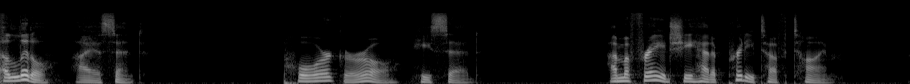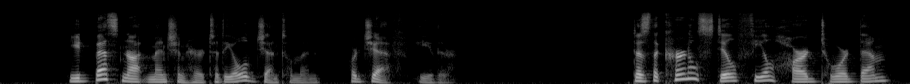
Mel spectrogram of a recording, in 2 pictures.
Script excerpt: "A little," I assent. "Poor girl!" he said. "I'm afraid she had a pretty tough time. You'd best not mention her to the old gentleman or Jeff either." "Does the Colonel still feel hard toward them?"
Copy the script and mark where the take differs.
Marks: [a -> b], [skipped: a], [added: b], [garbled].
"A little," I assent. "Poor girl!" he said. "I'm afraid she had a pretty tough time. You'd best not mention her to the old gentleman or Jeff either." "Does the Colonel still feel hard toward them?"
